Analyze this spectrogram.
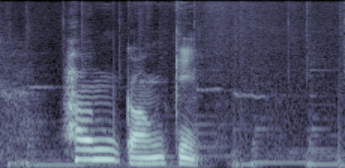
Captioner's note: speaks Cantonese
